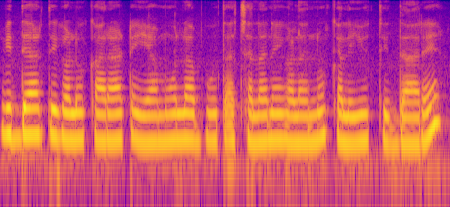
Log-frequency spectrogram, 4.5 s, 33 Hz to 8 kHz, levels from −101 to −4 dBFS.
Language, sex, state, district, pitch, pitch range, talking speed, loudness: Kannada, female, Karnataka, Bangalore, 195 Hz, 185-205 Hz, 65 wpm, -18 LUFS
